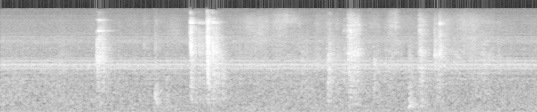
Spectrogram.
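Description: Scattered light clicks and scrapes, the loudest about two seconds in, over a faint steady high-pitched whine.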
